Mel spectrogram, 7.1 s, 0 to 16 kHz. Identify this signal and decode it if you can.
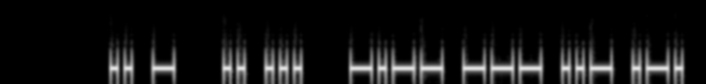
Morse code, heard as a keyed tone, about 17 wpm, 700 Hz. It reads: IT IS YOUR
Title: Sentences from Top 800 Words 17wpm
